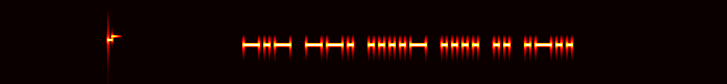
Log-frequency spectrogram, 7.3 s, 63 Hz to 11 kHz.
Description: Morse code, heard as a keyed tone, about 22 wpm, 700 Hz. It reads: KG4HIL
